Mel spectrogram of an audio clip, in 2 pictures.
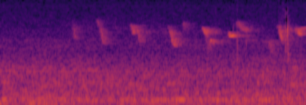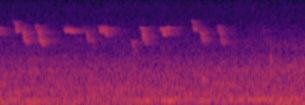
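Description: A small bird singing faintly: a quick run of short, high, falling chirps, about three a second, from about a second in until near the end. A few faint clicks come in between.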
